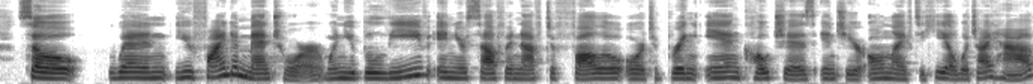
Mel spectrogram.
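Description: Recorded very cleanly against a silent background, the voice has a bright, sharp tone and a Canadian accent, moving at a moderate pace with hardly any pauses, ordinary pitch variation and big swings in loudness. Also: woman, fairly low pitch for a woman. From Canada. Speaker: mental health advocate and motivational speaker. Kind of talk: interview.

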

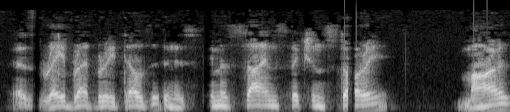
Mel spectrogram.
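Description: Slow, lively intonation with a slightly husky edge and vocal fry, in a dry, close sound with no echo. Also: man.

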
